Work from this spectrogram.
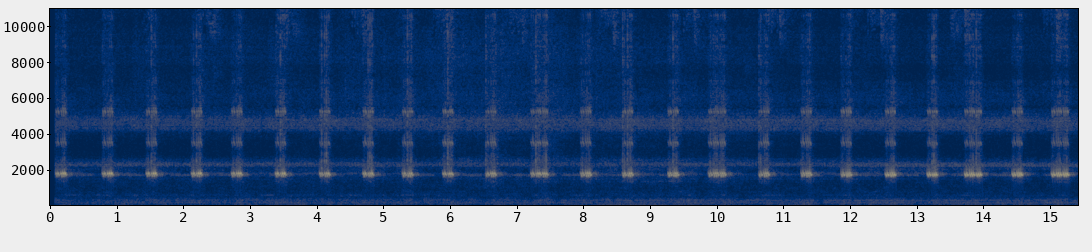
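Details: Snowy tree cricket in summer in Maine giving steady, evenly spaced chirps, about one and a half each second.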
